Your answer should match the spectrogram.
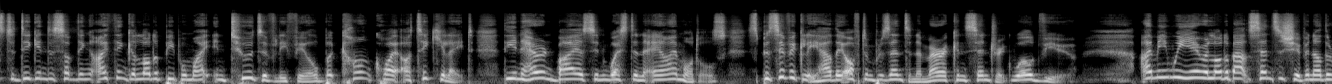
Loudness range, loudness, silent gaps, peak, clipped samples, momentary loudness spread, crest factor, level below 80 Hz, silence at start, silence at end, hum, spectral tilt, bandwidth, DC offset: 2 LU; -16 LUFS; none; -2 dBFS; under 0.1%; 8 LU; 14 dB; -34 dBFS; 0 s; 0 s; none; -4 dB/octave; 13.5 kHz; under 0.1%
